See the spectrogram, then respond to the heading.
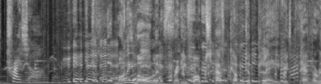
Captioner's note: laughing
